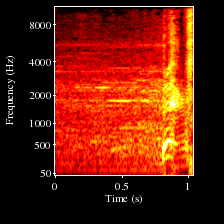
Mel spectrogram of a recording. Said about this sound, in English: I'm sneezing. Gesundheit. That's staying in. We're not editing that. That's a Rock and Shock sneeze.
